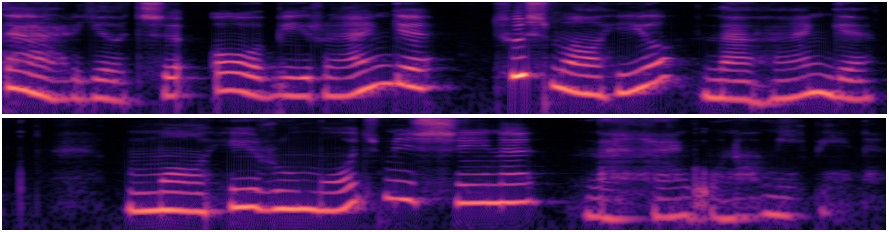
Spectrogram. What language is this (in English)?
Persian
